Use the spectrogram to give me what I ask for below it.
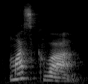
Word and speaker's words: Москва: cerca de Moscú, nosotros cuando la O no está bajo el acento, simplemente decimos como por ejemplo Moskva. Nosotros no decimos Moskva, decimos Moskva.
